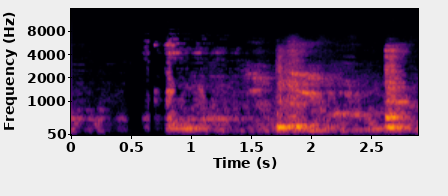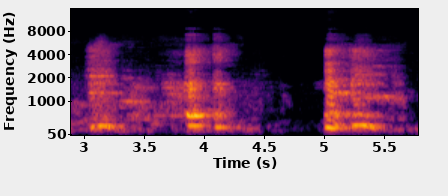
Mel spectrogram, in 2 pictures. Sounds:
Laughter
